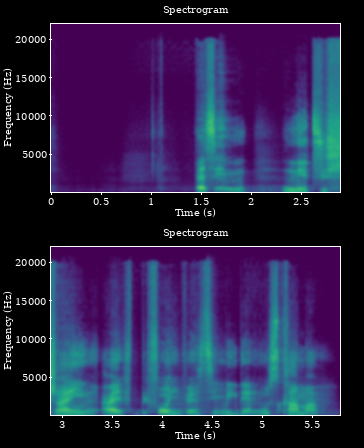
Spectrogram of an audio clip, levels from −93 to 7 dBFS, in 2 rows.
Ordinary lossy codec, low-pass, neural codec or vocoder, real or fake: none; none; autoencoder, 48 kHz, 32 numbers a frame, DAC-VAE, trained on Japanese speech; fake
